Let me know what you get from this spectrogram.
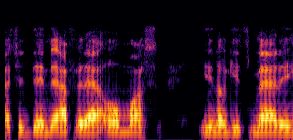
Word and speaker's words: Omos: I don't Anyway, Bobby Lashley and Omos had an arm wrestling match. – Is that how you say his name, or do you say it the way Bobby said it? I, Amos.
